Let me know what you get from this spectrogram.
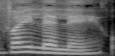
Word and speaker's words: Wailele: Aloha, I'm Lilani Poliahu of Hawaii Public Radio, and our Hawaiian word of the day is vailele, or waterfall. Literally, vailele means leaping water. Vailele is spelled W-A-I-L-E-L-E,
